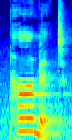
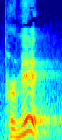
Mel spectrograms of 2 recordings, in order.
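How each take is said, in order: First: The stress is on the first syllable. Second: The stress is on the second syllable. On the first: It is used as a noun. "read the nouns with the stress on the first syllable" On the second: It is used as a verb. "the opposite"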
